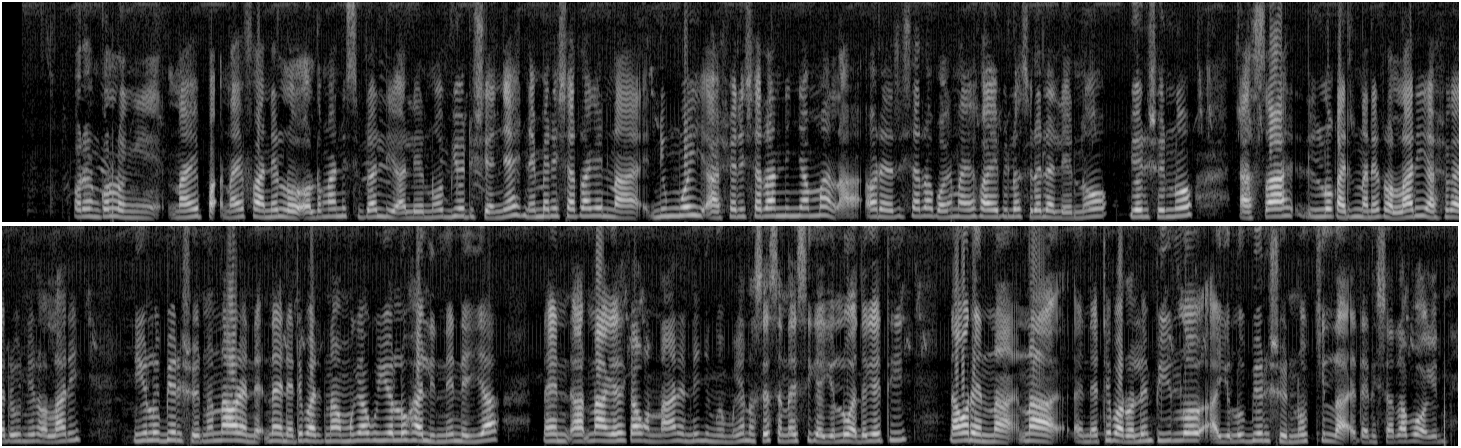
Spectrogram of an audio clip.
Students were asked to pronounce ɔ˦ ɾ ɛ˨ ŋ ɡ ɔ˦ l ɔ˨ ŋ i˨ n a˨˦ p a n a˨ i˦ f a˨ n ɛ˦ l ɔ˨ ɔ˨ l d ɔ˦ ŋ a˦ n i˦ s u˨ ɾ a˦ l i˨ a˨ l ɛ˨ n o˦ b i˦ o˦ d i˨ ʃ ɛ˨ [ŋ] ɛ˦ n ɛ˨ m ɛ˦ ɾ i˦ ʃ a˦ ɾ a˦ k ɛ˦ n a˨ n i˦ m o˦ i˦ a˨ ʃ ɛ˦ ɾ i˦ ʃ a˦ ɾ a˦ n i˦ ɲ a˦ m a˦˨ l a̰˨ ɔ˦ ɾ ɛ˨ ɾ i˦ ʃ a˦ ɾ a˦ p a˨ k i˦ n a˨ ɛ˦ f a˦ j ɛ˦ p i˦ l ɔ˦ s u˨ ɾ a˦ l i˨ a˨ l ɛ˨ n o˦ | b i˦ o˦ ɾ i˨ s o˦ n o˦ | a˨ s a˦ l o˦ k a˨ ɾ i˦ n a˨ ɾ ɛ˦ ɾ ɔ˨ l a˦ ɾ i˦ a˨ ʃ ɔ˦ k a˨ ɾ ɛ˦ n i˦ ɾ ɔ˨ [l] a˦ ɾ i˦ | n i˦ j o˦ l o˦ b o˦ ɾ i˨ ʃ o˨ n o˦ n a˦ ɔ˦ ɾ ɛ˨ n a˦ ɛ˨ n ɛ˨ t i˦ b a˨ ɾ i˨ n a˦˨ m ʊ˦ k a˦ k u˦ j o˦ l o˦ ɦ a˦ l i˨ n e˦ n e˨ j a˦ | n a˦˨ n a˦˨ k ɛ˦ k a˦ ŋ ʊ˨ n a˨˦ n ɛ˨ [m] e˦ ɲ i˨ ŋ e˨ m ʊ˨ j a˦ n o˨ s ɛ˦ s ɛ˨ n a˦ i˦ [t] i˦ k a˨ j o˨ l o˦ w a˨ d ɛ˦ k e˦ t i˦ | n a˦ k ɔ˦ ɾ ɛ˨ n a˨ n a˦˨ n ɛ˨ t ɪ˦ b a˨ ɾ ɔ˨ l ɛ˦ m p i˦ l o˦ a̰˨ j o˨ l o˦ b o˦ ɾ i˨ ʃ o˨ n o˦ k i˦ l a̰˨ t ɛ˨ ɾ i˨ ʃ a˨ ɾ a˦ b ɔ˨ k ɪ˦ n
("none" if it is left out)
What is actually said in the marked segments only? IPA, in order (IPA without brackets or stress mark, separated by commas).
ɲ, l, n, s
